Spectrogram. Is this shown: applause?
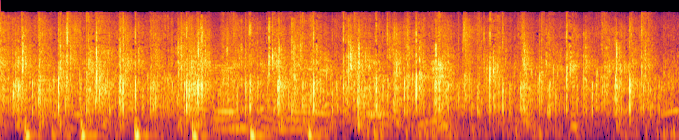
yes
